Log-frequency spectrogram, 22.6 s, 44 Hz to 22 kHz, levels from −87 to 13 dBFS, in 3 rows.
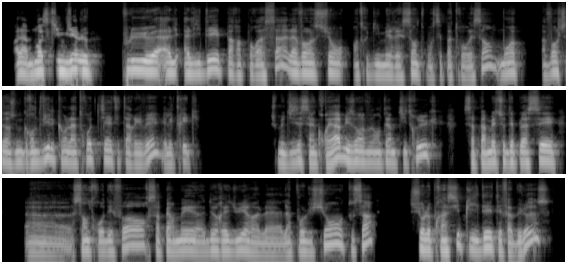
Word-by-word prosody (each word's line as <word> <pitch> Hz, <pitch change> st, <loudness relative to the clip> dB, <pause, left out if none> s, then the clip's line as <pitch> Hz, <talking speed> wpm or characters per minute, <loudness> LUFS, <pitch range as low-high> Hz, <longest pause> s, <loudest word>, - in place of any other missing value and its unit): Voilà, 120 Hz, +1 st, +3 dB
moi, 135 Hz, +4 st, +6 dB
ce 140 Hz, -, -6 dB
qui 140 Hz, +1 st, -1 dB
me 140 Hz, -, +10 dB
vient 145 Hz, +3 st, +7 dB
le 135 Hz, -1 st, +4 dB, 0.3 s
plus 150 Hz, -1 st, +7 dB
à 130 Hz, -2 st, +4 dB
l 130 Hz, +1 st, +3 dB
à 120 Hz, -, +1 dB
l'idée 120 Hz, +6 st, +3 dB
par 130 Hz, -5 st, -4 dB
rapport 110 Hz, 0 st, -4 dB
à 105 Hz, -, -1 dB
ça, 185 Hz, -, -3 dB
l'invention 125 Hz, -2 st, 0 dB
entre 110 Hz, +1 st, -9 dB
guillemets 110 Hz, 0 st, -1 dB
«récente», 100 Hz, +4 st, -3 dB
bon, 90 Hz, -, -8 dB
c'est 90 Hz, -, -12 dB
pas 95 Hz, -, -5 dB
trop 95 Hz, -, -9 dB
récent. 135 Hz, -, -3 dB
Moi, 125 Hz, -5 st, -2 dB, 0.2 s
avant, 110 Hz, +5 st, -2 dB
j'étais 130 Hz, -1 st, -4 dB
dans 115 Hz, -, +1 dB
une 115 Hz, +2 st, -2 dB
grande 115 Hz, +1 st, -1 dB
ville 145 Hz, +1 st, 0 dB
quand 120 Hz, -, -4 dB
la 110 Hz, -1 st, +1 dB
trottinette 130 Hz, +1 st, -3 dB
était 115 Hz, -1 st, -8 dB
arrivée, 105 Hz, -, -1 dB
électrique. 110 Hz, +3 st, -6 dB, 0.9 s
Je -, -, -12 dB
me -, -, +2 dB
disais: 110 Hz, +4 st, -2 dB
«C'est 115 Hz, -1 st, -3 dB
incroyable, 115 Hz, +8 st, +3 dB
ils 125 Hz, 0 st, +3 dB
ont 120 Hz, -, +3 dB
inventé 115 Hz, 0 st, -1 dB
un 115 Hz, -, 0 dB
petit 110 Hz, 0 st, -7 dB
truc, 185 Hz, -, -2 dB, 0.2 s
ça -, -, -5 dB
permet 110 Hz, +1 st, +2 dB
de -, -, -7 dB
se 120 Hz, -, -2 dB
déplacer, 120 Hz, +1 st, +2 dB, 0.4 s
heu, 85 Hz, -6 st, -7 dB
sans 110 Hz, 0 st, -1 dB
trop 105 Hz, -2 st, -3 dB
d'efforts, 140 Hz, +10 st, -1 dB
ça 110 Hz, -, -4 dB
permet, 110 Hz, +1 st, +1 dB
heu, 100 Hz, -2 st, -2 dB
de 115 Hz, +3 st, -1 dB
réduire, 110 Hz, 0 st, 0 dB
heu, 95 Hz, -, -3 dB
la 85 Hz, -2 st, -5 dB
la 95 Hz, +2 st, -4 dB
pollution, 105 Hz, -, -1 dB
tout 115 Hz, -, -10 dB
ça». 170 Hz, -, -1 dB, 0.4 s
Sur 125 Hz, -4 st, 0 dB
le 115 Hz, -2 st, +4 dB
principe, 115 Hz, +8 st, -1 dB
l'idée 120 Hz, +2 st, +2 dB
était 130 Hz, -4 st, 0 dB
fabuleuse. 200 Hz, -, -1 dB
115 Hz, 200 wpm, -23 LUFS, 110-135 Hz, 0.9 s, me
